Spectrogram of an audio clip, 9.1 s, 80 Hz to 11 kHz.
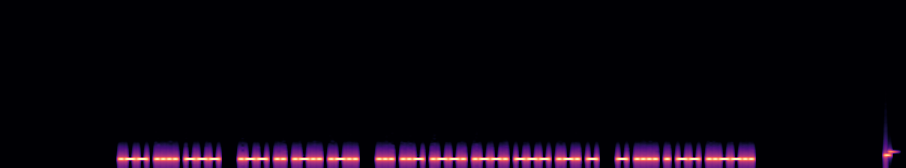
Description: Morse code, heard as a keyed tone, about 40 wpm, 700 Hz. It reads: WHO WILL SUPPORT THEM?
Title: Sentences from Top 800 Words 40wpm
